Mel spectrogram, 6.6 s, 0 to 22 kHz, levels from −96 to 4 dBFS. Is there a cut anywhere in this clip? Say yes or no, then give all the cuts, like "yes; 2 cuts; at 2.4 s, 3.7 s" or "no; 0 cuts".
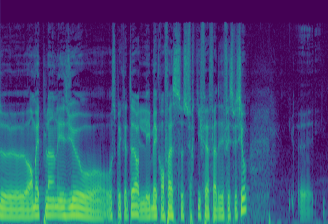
yes; 1 cut; at 2.8 s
